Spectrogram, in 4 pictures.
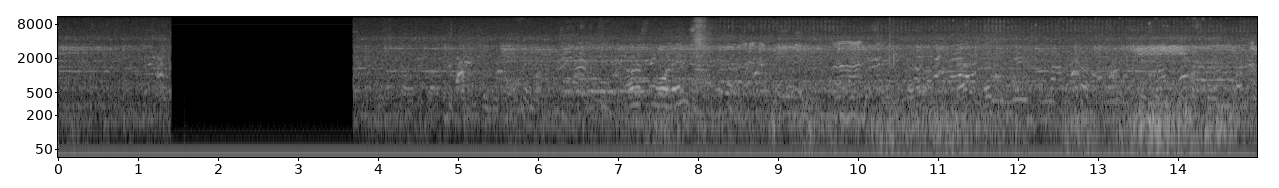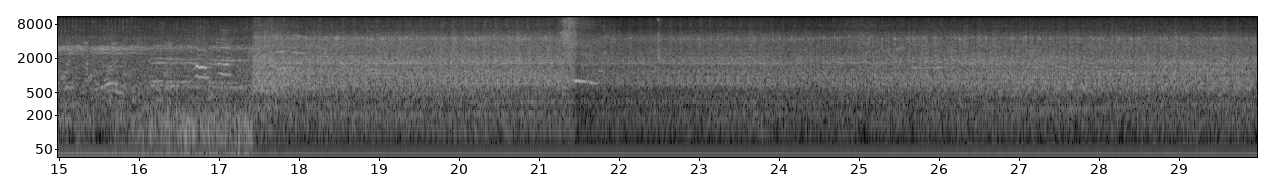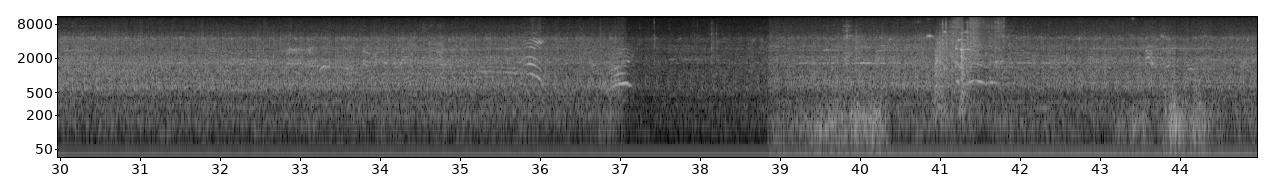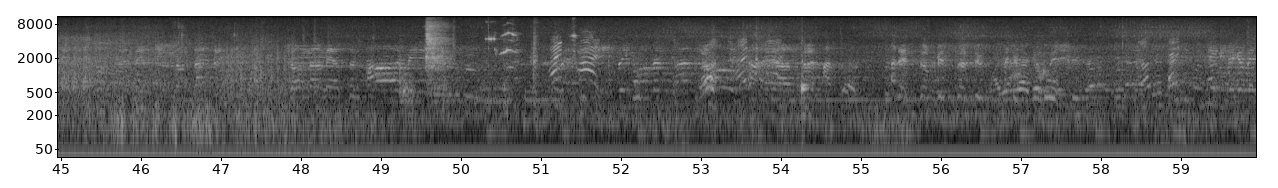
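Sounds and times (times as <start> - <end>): truck diesel engine running: 3.7 - 50.3.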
